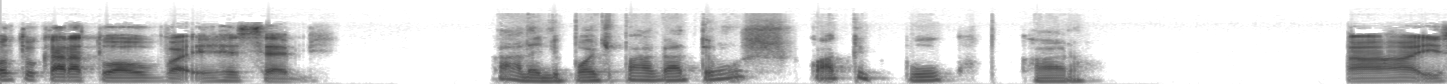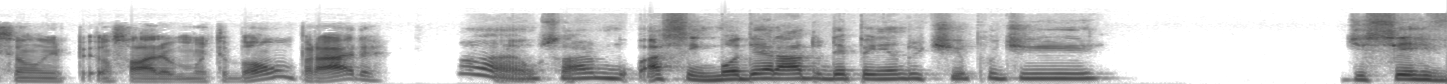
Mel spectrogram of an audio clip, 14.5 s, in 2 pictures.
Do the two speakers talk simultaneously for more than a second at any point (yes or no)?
no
